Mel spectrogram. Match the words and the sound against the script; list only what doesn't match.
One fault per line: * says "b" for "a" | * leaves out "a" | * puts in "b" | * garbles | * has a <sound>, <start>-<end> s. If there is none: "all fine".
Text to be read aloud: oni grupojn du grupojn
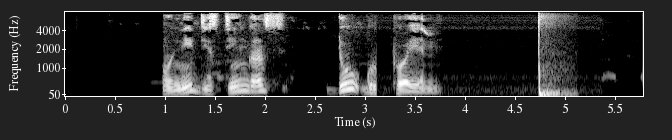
* says "distingas" for "grupojn"
* has a dropout, 3.1-3.3 s
* has a thud, 4.7-5.1 s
